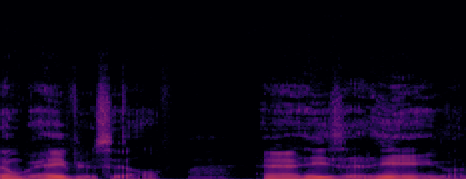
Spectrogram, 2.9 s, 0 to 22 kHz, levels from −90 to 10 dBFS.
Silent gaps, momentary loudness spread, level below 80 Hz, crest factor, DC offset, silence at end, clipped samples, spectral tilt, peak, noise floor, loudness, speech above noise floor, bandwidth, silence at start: none; 11 LU; -68 dBFS; 20 dB; under 0.1%; 0 s; under 0.1%; -5.5 dB/octave; -24 dBFS; -71 dBFS; -44 LUFS; 27 dB; over 20 kHz; 0 s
